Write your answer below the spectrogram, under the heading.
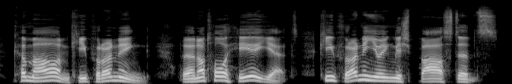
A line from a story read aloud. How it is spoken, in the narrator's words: he shouted back to us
